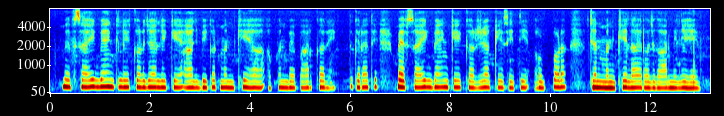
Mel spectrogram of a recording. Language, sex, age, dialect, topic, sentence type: Chhattisgarhi, female, 51-55, Western/Budati/Khatahi, banking, statement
